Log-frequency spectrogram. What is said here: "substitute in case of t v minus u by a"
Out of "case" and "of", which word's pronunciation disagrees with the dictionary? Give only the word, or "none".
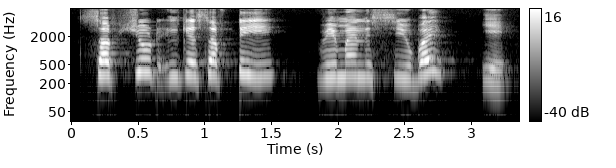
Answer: of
